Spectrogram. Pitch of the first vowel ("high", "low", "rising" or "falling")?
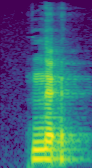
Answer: high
